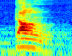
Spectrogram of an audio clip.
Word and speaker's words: done: syllables what are those he is not dawn it is done open your mouth you know like the hood of a crocodile duck open it fully and close it quickly done okay down key okay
